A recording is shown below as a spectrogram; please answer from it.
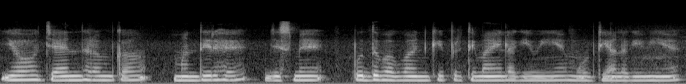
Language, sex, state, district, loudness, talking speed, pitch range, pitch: Hindi, female, Uttar Pradesh, Etah, -16 LUFS, 155 wpm, 185-200 Hz, 190 Hz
